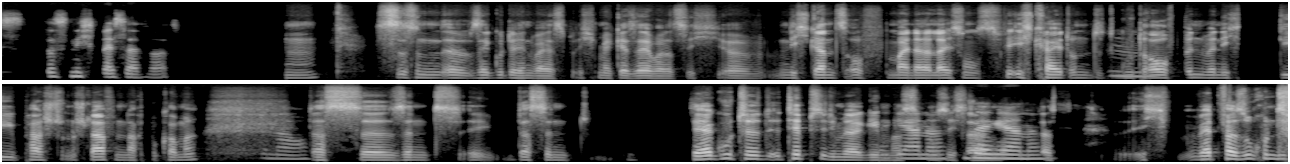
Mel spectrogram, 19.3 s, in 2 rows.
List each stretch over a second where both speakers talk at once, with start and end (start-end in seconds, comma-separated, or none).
16.2-17.6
